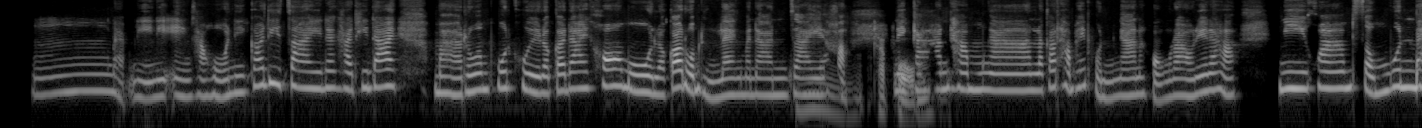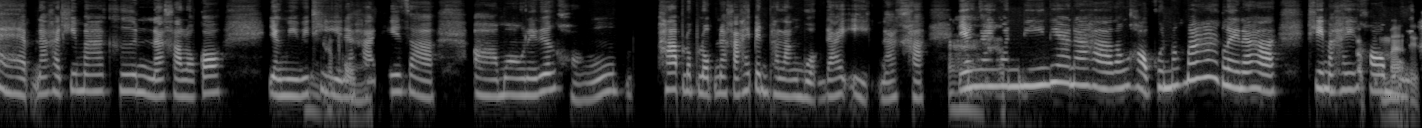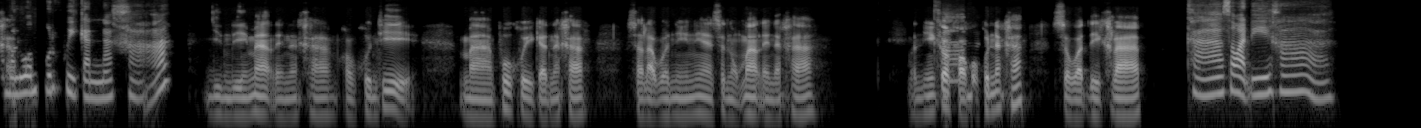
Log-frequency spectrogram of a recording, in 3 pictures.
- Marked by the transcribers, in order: stressed: "มาก ๆ"
- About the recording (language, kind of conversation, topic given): Thai, podcast, คุณรับมือกับความอยากให้ผลงานสมบูรณ์แบบอย่างไร?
